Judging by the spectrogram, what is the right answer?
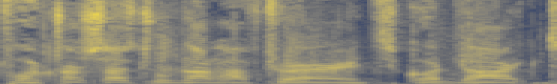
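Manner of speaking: booming, high-pitched alien shout like a newsreader. Talking about a game build, doing it like Morbo does: Morbo impression. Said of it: "You do it like, you know, like Morbo does it".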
